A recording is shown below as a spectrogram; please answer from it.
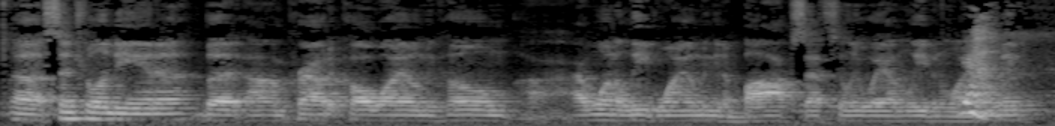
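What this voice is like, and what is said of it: Slight American twang. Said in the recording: “I hear a little bit of a twang”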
